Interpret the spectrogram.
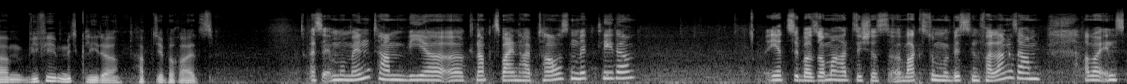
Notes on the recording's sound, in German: Live vom Deutschen Pflegetag 2022 (Erster Tag).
